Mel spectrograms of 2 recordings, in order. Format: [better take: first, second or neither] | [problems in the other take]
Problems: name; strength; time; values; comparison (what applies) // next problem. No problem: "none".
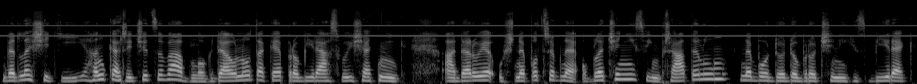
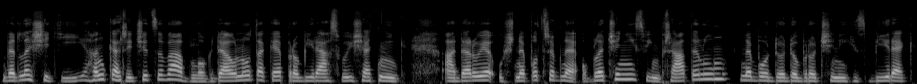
second | high-pitched whine; noticeable; throughout; 4 kHz, 10 dB below the speech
